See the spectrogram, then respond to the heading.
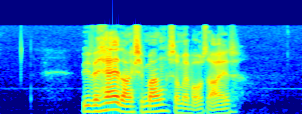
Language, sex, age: Danish, male, 24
